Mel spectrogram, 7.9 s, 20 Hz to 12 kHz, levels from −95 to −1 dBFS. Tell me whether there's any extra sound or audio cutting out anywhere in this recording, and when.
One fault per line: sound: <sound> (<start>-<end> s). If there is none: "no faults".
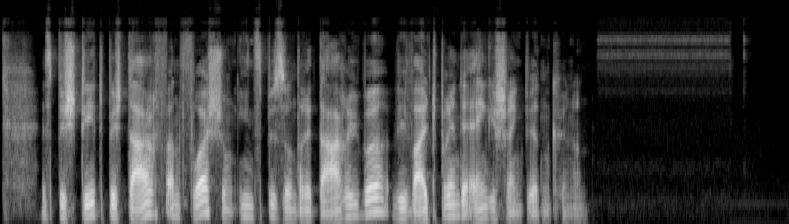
no faults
